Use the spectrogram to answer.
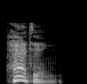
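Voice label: "hatting", English, uk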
